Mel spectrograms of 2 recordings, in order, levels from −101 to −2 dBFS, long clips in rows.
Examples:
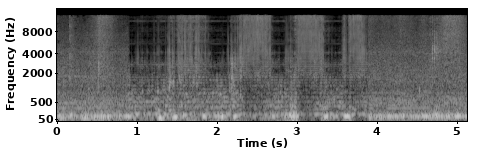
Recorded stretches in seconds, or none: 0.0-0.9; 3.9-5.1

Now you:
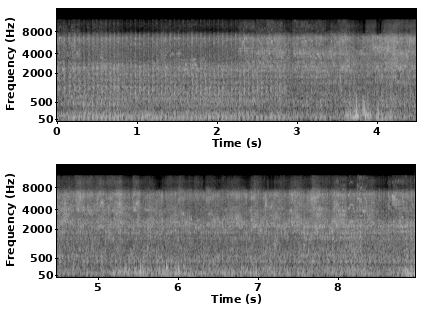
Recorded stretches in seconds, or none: 0.0-3.4; 8.0-9.0

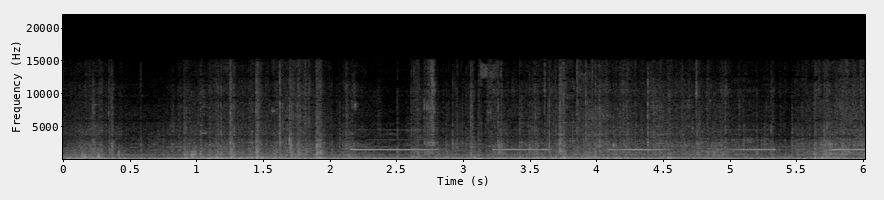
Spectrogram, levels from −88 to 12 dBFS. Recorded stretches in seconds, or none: 0.0-6.0

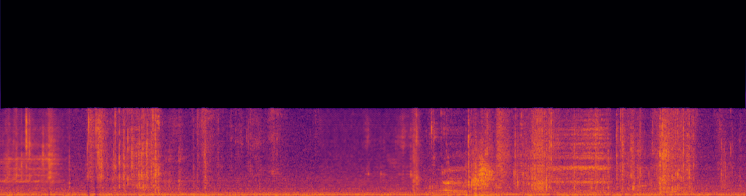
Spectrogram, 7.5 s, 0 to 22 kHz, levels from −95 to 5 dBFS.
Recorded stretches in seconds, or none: 0.7-3.2; 4.2-7.5

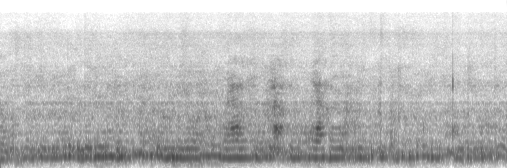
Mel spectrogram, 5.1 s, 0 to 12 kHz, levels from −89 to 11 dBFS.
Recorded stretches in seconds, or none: none

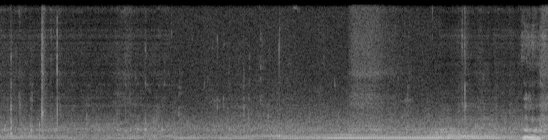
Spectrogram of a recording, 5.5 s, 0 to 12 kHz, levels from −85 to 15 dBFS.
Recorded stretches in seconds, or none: 1.7-4.4

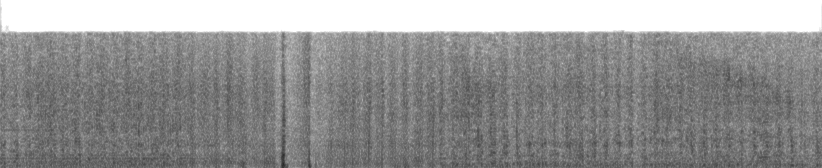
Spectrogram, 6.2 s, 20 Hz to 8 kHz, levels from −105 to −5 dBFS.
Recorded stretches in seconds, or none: 0.0-1.4; 3.3-6.2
